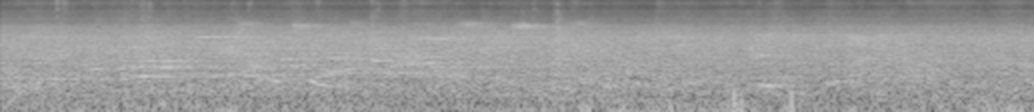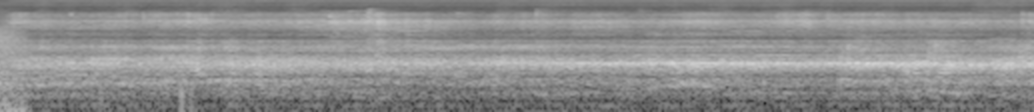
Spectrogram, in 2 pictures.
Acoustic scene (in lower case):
subway station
